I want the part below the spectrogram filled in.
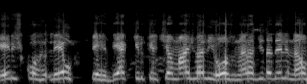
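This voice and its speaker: Raising and projecting his voice, a man talks at a very fast pace and extremely high pitch with fairly even intonation, in a dry, close sound with no echo. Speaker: preacher. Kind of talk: bible teaching.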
